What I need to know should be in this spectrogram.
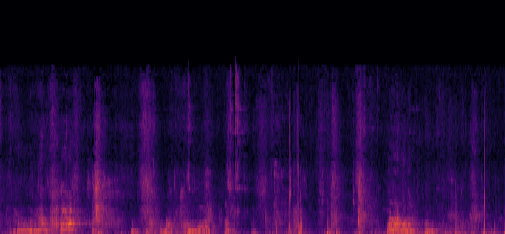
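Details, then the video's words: Abbey and Zoey, two Soft Coated Wheaten Terriers, give nasal whines and high yips between throaty growls, amid rustling and knocking sounds in a small room. "Soft coated wheaten terrier"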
